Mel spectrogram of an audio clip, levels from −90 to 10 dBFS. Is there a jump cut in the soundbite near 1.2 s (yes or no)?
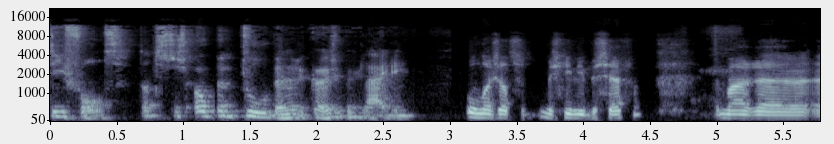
yes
